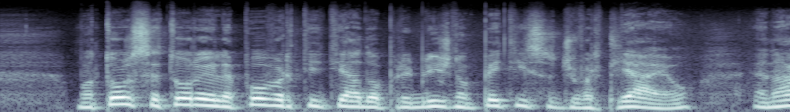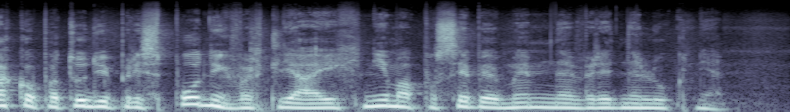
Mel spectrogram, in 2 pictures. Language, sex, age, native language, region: Slovenian, male, 30-49, Slovenian, Savinja region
